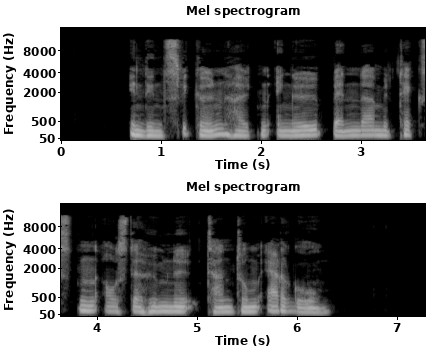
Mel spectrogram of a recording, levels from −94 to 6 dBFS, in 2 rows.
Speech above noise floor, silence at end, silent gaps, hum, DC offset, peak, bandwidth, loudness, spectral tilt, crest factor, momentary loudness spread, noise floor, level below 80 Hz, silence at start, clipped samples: 58 dB; 0.95 s; none; none; under 0.1%; -14 dBFS; 11.5 kHz; -32 LUFS; -5 dB/octave; 18 dB; 5 LU; -89 dBFS; -54 dBFS; 0.7 s; under 0.1%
